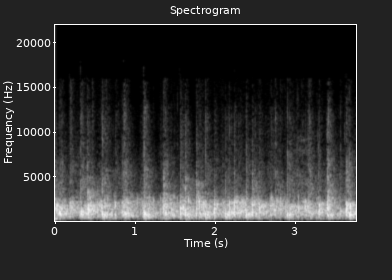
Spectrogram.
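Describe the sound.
Dense, steady applause from a crowd for a new mayor, the clapping continuing evenly throughout without any talk.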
